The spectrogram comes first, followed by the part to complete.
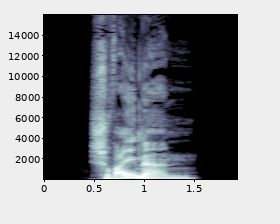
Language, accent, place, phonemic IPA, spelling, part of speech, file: German, Germany, Berlin, /ˈʃvaɪ̯nɐn/, schweinern, adjective, De-schweinern.ogg
- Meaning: pork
